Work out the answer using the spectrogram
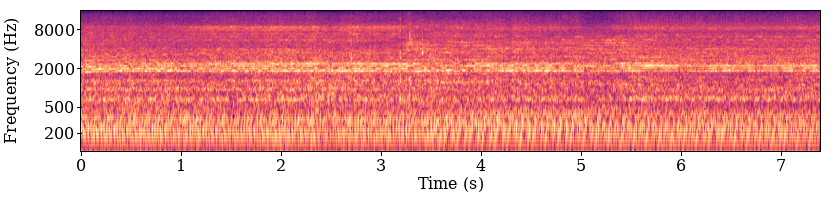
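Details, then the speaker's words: Car started after a new water pump and hose, air box and sensor left unplugged, for a leak test: fast, steady idle well above normal with an even hum; high idle from the disconnected sensors, and no leak is seen. "Seems to be all right. It's idling high, obviously, because it doesn't have any of its sensors hooked up, but that looks dry."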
